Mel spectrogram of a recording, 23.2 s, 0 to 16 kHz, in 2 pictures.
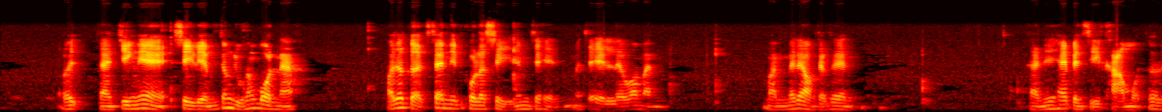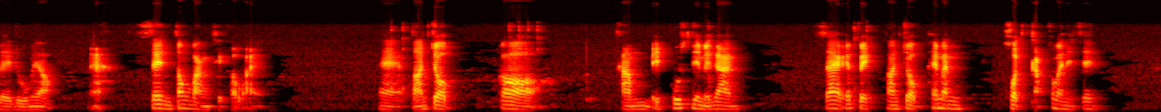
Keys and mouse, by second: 1.4 click, 2.3-3.5 drag, 15.4 click, 16.5 click, 16.7 click, 20.0 click.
